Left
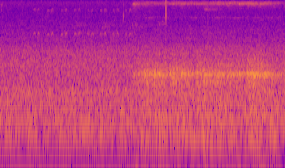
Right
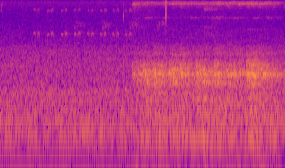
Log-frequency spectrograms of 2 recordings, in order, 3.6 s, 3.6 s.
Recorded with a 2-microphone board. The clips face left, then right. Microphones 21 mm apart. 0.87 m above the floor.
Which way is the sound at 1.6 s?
55° right (ahead or behind).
